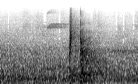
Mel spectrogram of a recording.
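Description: A traditional wooden bow being shot: two sharp clacks a fraction of a second apart about a second in, the string's release and the arrow striking, over steady background noise.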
